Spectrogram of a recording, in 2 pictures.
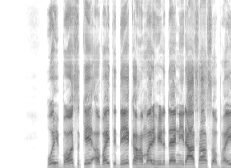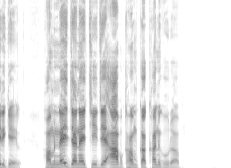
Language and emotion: Maithili, sad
